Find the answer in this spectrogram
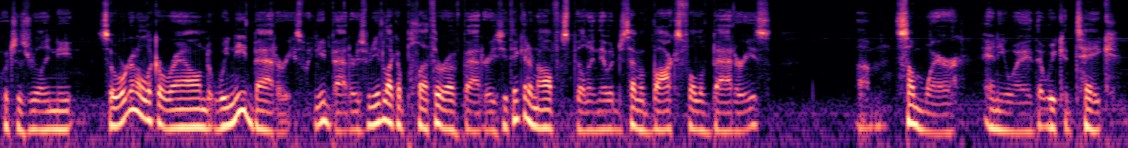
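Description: A man in his thirties with a headset, chatting and joking to himself through a horror game, mocking his own mistakes and jumping up in pitch when something startles him. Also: mellow, a little hiss or hum. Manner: chatty, self-mocking, jumpy pitch swings. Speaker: gaming channel host. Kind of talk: horror game let's play commentary. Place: small dark room at a desk. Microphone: headset with desk mic.

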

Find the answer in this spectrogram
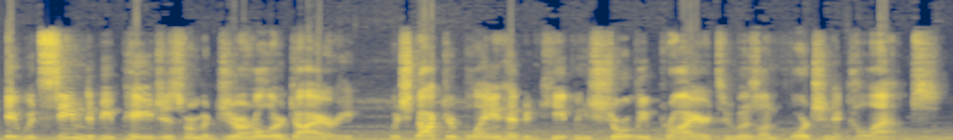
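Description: A man reading a horror story aloud as host and narrator, in a measured, formal way. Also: medium pitch, very animated. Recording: clearly noisy background.

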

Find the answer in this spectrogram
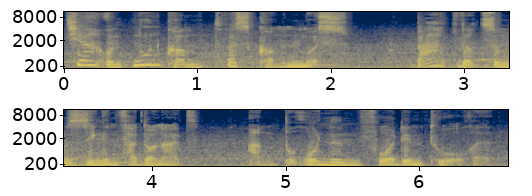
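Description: A man's voice: medium pitch, wildly swooping pitch, measured pace, noisy background. A man narrating a scripted children's audio play theatrically, with conversational asides to the listeners.

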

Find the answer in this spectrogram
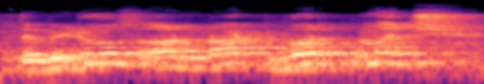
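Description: A middle-aged man with an Indian accent giving a literature lecture, deliberate and emphatic, phrase by phrase. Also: very high voice, fairly bright tone. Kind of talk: lecture summarizing a play. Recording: very echoey room, faint background noise.

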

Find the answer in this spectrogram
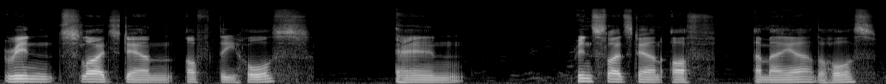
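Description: A man's voice: on the low side, fairly even intonation, drawn-out words, clean tone, no room sound. A man playing a tabletop roleplaying game, narrating his character's actions in the third person.

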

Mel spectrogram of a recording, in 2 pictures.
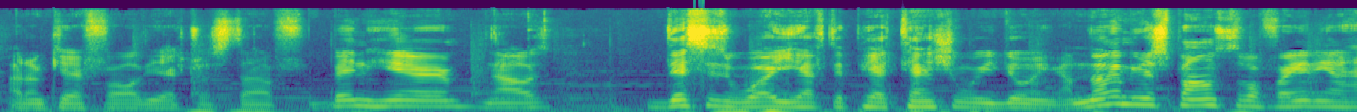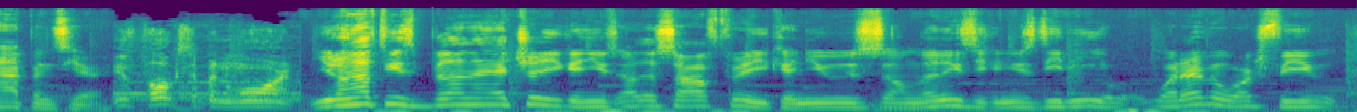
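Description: A relaxed man with a Polish background explaining steps in a workshop. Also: on the high side, quick pace, faint music behind. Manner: relaxed, rambling, with frequent fillers and restarts. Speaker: data recovery technician. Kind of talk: casual screen-recorded tutorial. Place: cluttered workshop or lab, indoors. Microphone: clip-on lapel mic.

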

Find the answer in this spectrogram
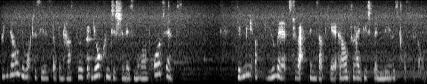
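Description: Woman acting a hushed, concerned saleswoman. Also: on the high side, fairly quick, creaky, a little hiss or hum, rough recording. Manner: hushed, firm, reasoning. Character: composed, concerned young saleswoman colleague, Rose.

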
